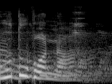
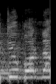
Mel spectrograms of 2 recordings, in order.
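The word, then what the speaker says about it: ঋতুপর্ণা: বসঞ্জিত আর উতু পন্না, কি পন্না? উতু পন্না, তোর গিয়া মানে ঋতু পন্না। উতু পন্না, আই এম ঋতু পর্ণা বল, ঋতু পর্ণা। এটা ঠিক উচ্চারণ হচ্ছে দেখছো।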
